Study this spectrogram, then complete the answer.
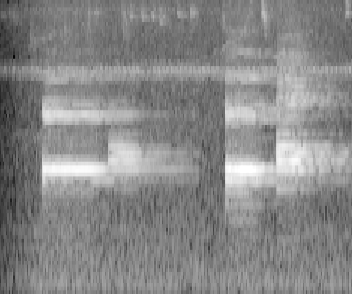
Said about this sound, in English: And all white bellbirds can be found in northern Brazil and southern Venezuela in the Amazonian cloud forests.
